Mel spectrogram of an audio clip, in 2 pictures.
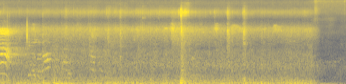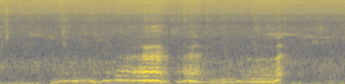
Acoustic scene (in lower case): park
